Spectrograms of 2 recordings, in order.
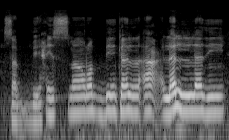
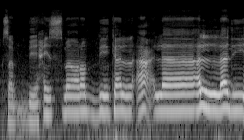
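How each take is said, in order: First: The vowel is cut short and runs into alladzi. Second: The vowel is held long before alladzi. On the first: The speaker calls it right. "Kalau diteruskan" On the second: The speaker calls it wrong. "bukan ... tidak boleh seperti itu"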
